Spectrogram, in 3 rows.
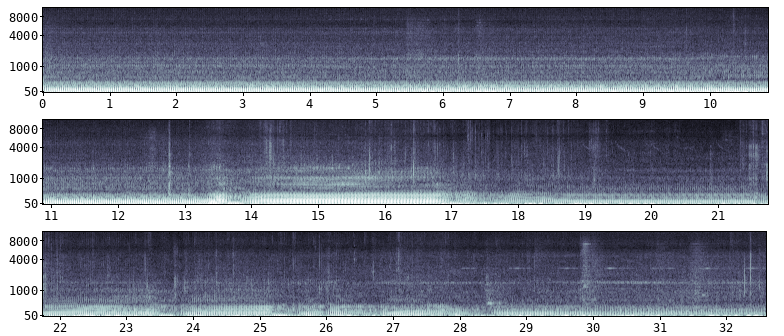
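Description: Ford Fiesta MK8 ST's 1.5-litre turbocharged three-cylinder engine, with an aftermarket Scorpion exhaust, idling steadily. About 13 seconds in it gets louder as the car pulls away, then rises and falls with on-off throttle while the car is manoeuvred at low speed.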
